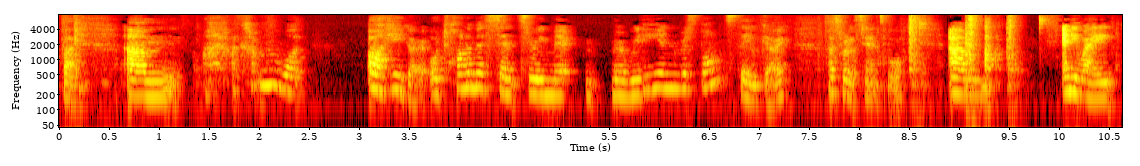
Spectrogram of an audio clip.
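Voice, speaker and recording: A woman's voice: lowish voice, creaky, poor audio. A woman demonstrating papercraft in a casual tutorial, chatty and rambling, often breaking off mid-thought. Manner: rambling, chatty, self-interrupting. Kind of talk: casual craft tutorial chat.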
